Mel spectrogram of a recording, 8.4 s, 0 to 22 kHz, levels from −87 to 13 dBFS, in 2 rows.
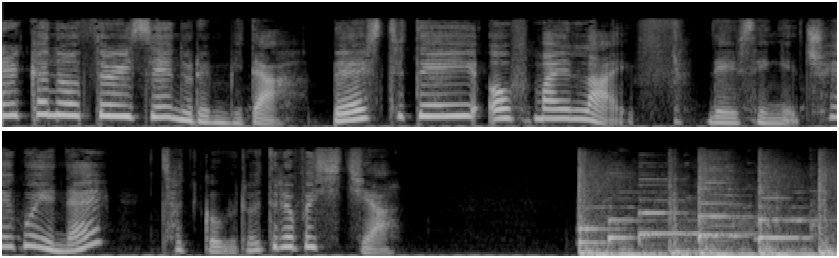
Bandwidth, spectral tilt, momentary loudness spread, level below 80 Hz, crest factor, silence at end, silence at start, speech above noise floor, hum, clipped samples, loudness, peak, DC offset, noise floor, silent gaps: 12.5 kHz; -5 dB/octave; 12 LU; -32 dBFS; 16 dB; 0 s; 0 s; 24 dB; none; under 0.1%; -23 LUFS; -6 dBFS; under 0.1%; -47 dBFS; none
